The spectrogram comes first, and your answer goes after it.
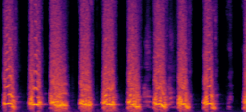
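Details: A dog behind a wire barrier barks aggressively at a man, firing about ten sharp, harsh barks at a steady fast pace of nearly three per second.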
